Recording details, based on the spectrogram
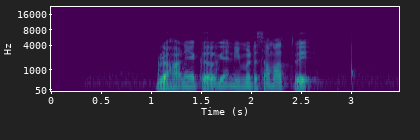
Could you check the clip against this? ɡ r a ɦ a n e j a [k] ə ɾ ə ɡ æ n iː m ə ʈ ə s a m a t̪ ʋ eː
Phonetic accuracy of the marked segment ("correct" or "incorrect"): correct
